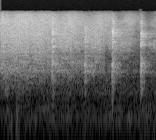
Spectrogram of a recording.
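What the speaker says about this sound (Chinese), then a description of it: "放入刚才煎好的鸡翅，再放入刚才准备好的小料，快速翻炒均匀" Cola chicken wings being stir-fried in a wok with small aromatics over caramelized rock sugar: a constant bright sizzle close up, punctuated by four evenly spaced scraping clacks of the spatula tossing the pieces.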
